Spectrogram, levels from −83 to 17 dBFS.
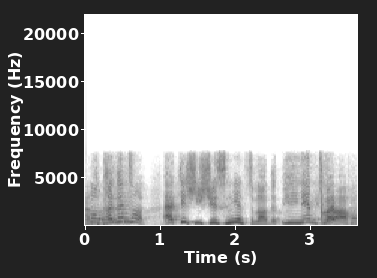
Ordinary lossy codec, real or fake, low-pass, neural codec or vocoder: none; fake; none; codec, 16 kHz, 0.5 kbps, X-Codec, HuBERT features, trained on balanced general audio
